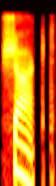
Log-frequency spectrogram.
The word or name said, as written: Schacht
